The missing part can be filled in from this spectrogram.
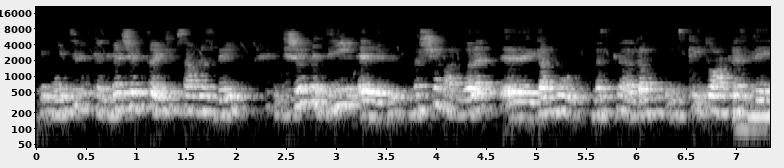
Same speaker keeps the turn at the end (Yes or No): No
